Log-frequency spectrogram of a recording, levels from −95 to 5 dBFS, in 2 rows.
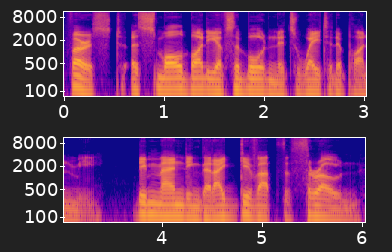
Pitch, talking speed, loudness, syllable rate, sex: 95 Hz, 160 wpm, -20 LUFS, 4.6 syllables/s, male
